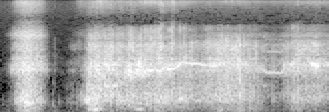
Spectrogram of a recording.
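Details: A short inward breath, then a forceful wet burst trailing into a long spraying hiss: a sneeze from a congested person with a head cold, nose red and hard to breathe through.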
